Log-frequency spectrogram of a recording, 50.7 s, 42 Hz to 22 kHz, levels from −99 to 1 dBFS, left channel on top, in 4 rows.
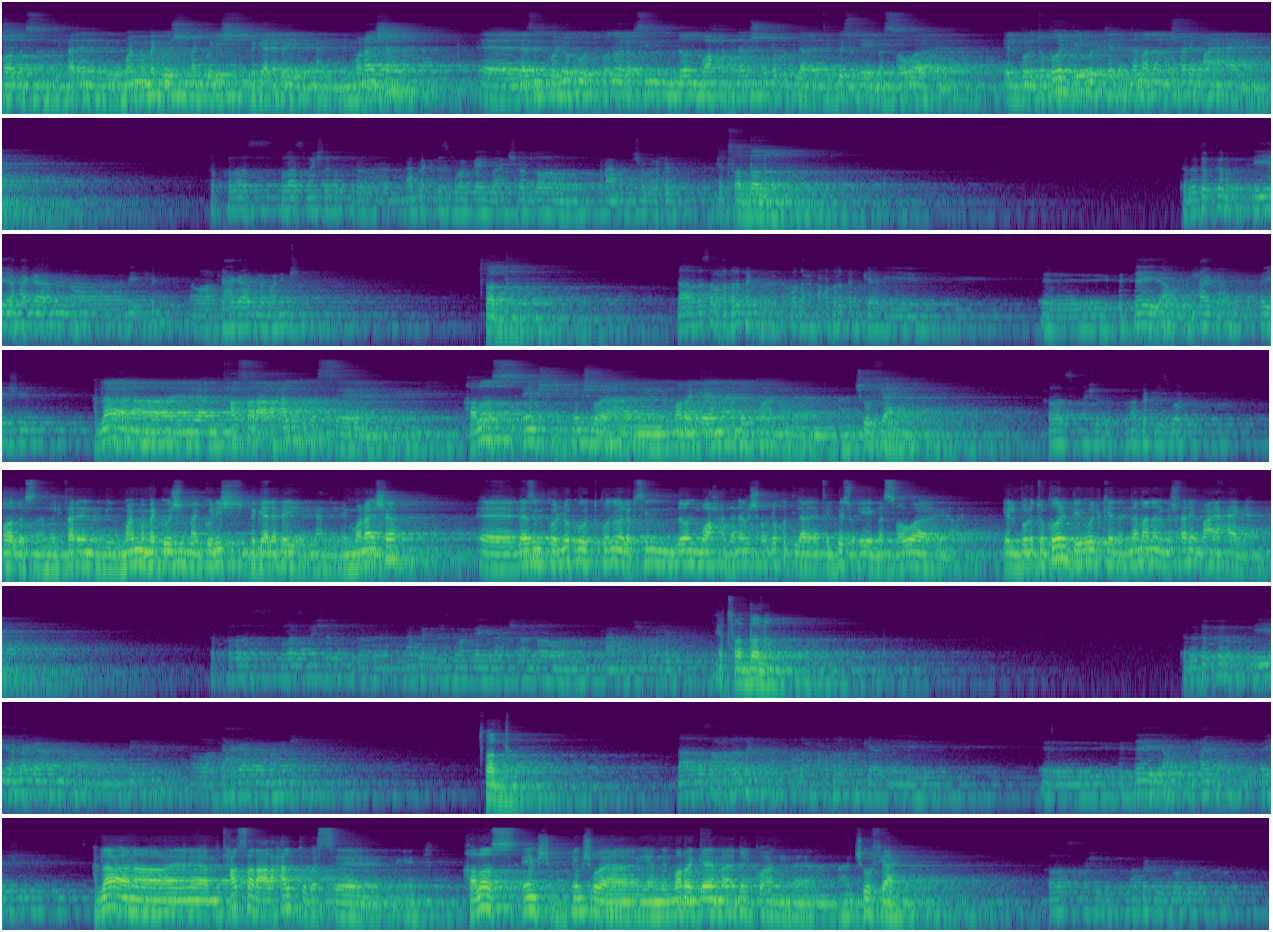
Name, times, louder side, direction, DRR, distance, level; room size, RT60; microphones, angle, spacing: voice 1, 0.0-4.0 4.7-9.6 10.0-12.7 19.8-20.4 30.2-30.5 39.0-42.3 42.7-47.1, right 5 dB, 85° right, 9 dB, 0.4 m, -26 dB
voice 2, 14.8-15.2 15.5-19.4 24.5-28.3 32.1-34.7 35.7-38.3 48.5-49.9, left 2 dB, 45° left, 4 dB, 0.6 m, -40 dB
8.5 x 6.0 x 3.4 m, 2.6 s
head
